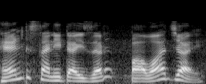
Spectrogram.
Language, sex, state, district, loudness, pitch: Bengali, male, West Bengal, Dakshin Dinajpur, -12 LUFS, 215 Hz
